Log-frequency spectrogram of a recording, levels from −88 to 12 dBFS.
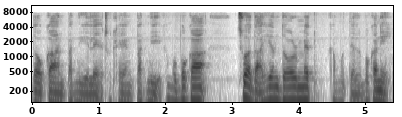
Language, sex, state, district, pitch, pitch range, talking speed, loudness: Mizo, male, Mizoram, Aizawl, 100 Hz, 90-120 Hz, 200 wpm, -21 LUFS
